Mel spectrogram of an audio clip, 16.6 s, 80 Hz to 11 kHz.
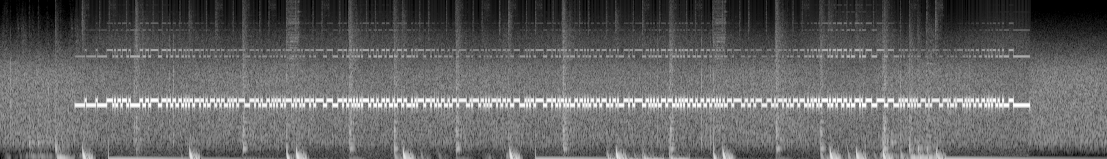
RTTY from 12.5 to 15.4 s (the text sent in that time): PHOTOSYNTHESIS.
